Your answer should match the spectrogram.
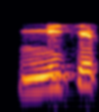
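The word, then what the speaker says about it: knee: Radius और ulna के नीचे पाई जाती है। जो कौन सा जॉइंट बनाती है, कार्पल और रेडियस अल्ना मिलकर के नी जॉइंट का निर्माण करती है। के साइलेंट रहता है, नी बोला जाता है।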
